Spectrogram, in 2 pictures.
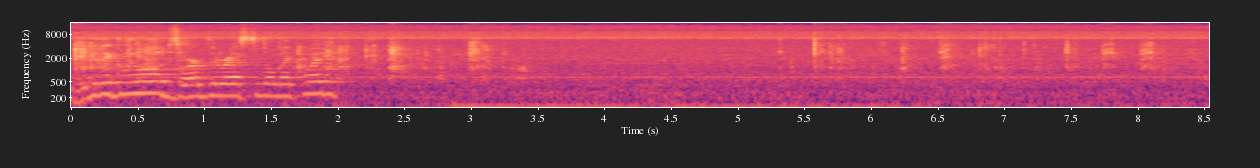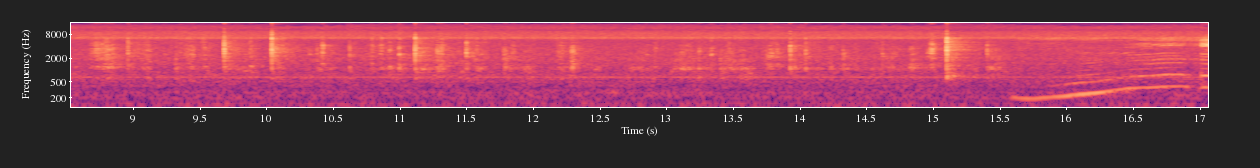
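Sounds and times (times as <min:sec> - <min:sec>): spoon stirring slime: 0:00.0 - 0:03.6, 0:05.2 - 0:15.7
steady hum: 0:00.0 - 0:17.0
person's drawn-out vocal sound: 0:15.6 - 0:17.0.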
